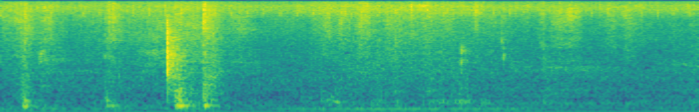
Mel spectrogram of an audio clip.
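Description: Quiet handling noises: a few short knocks and rustles in the first second and a half as a cross-stitch piece on Aida fabric is fetched and lifted, then only a faint low hum.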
